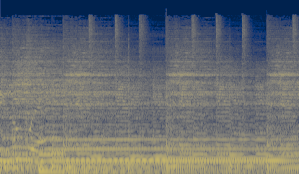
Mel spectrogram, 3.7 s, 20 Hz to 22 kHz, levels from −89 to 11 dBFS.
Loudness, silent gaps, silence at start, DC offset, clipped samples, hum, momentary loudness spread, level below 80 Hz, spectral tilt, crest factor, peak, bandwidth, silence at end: -15 LUFS; none; 0 s; 0.5%; under 0.1%; none; 3 LU; -26 dBFS; -5 dB/octave; 14 dB; 0 dBFS; 16.5 kHz; 0 s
